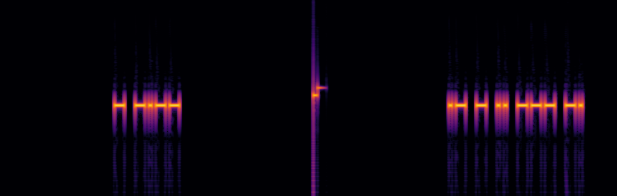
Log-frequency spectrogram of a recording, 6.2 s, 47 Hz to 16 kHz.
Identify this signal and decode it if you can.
Morse code, heard as a keyed tone, about 36 wpm, 700 Hz. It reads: TY ATION
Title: Prefixes and Suffixes 35wpm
